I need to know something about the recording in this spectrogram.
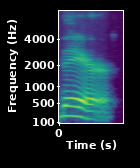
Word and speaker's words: the: So there. For the TH sound here, your tongue comes out. So it comes out and you almost bite it a little bit.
